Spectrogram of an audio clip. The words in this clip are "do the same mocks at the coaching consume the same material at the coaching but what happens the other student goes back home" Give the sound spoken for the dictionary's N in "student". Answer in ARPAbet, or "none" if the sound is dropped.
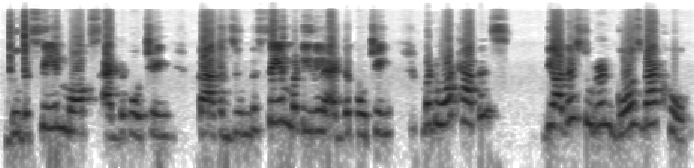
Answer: N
